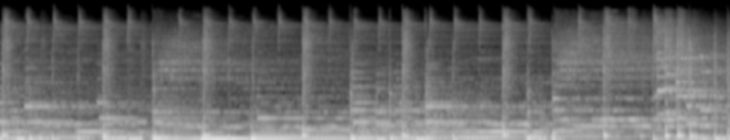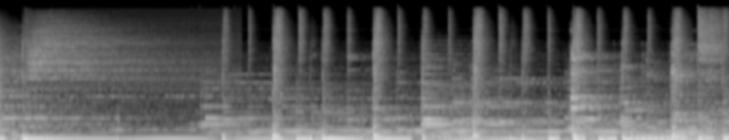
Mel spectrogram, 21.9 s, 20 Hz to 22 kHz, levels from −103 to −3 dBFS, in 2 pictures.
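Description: Computer activity noise: load swings in the processor, graphics card or mouse disturbed the ground the audio circuit shares, so from 11.80 to 14.58 s a faint buzzing chirp pulsing around 150 times a second, roughly 35 dB below the sound, rides underneath it.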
